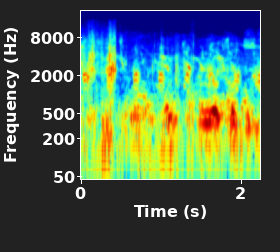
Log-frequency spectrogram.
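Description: Chickens clucking in a series of short calls, with people talking over them.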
